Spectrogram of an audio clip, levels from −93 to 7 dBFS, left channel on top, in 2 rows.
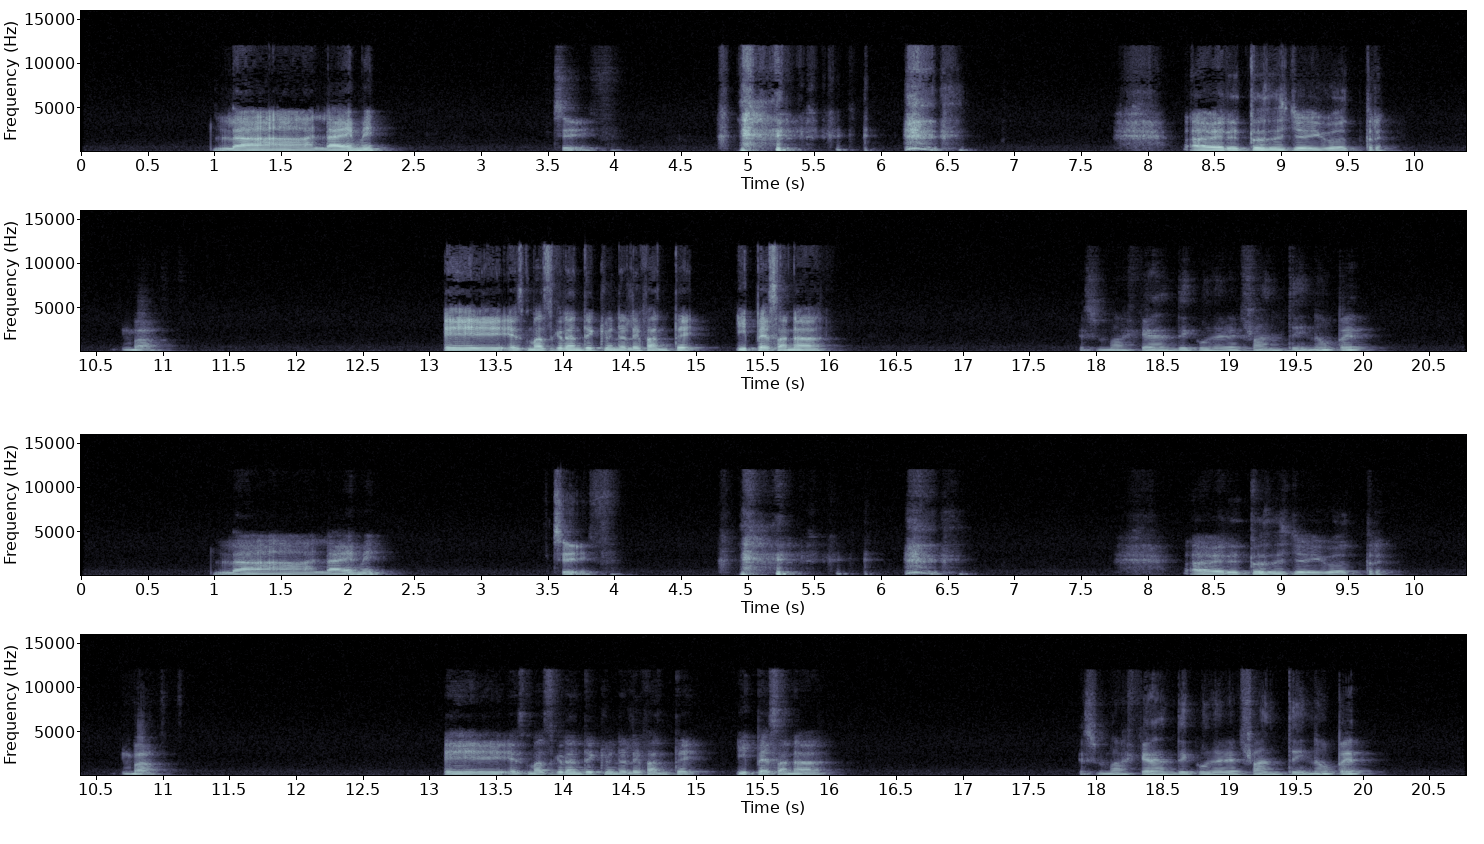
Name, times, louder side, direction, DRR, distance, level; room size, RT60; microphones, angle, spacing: voice 1, 1.0-2.2 4.9-5.4 6.2-6.6 7.8-9.8 13.1-15.0 15.3-16.0, left 5 dB, 55° left, 0.4 m, -24 dB
voice 2, 17.9-19.9, right 2 dB, 45° right, 1.0 m, -29 dB
7.4 x 3.7 x 5.5 m
head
